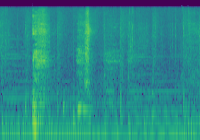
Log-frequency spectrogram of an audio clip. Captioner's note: laughs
